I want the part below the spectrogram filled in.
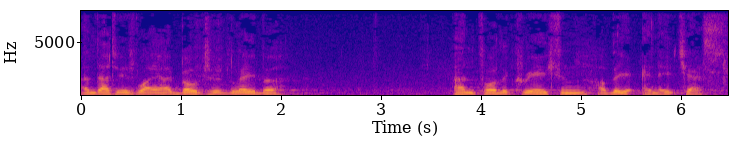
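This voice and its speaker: With a Yorkshire accent, a man of medium pitch speaks very slowly in a monotone, flat way, with long, frequent pauses and noticeable background noise. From Barnsley, England. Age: 80s+. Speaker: war veteran. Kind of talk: political conference speech.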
